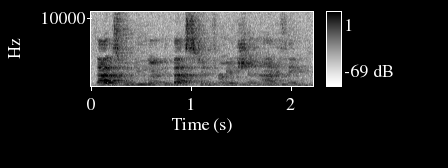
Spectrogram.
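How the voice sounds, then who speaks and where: A woman playing a frail, quiet, polite Puritan wife who is secretly shrewd, in a staged reading of a period play. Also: mid-range voice, fairly even intonation, quick pace, natural voice. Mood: amused. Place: theatre stage, picked up from far off. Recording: very roomy, distant, noisy theatre recording.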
